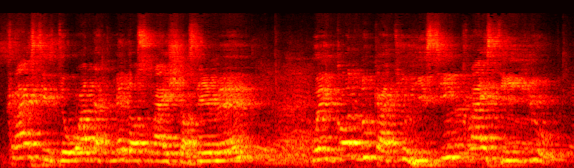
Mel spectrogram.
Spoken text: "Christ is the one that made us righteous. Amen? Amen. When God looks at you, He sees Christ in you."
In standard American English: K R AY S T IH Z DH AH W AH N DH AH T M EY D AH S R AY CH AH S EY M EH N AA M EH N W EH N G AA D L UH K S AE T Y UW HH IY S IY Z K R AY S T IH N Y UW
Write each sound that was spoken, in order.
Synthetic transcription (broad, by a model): K R AY S T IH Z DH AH W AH N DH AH T M EY D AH S R AY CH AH S EY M M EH N W EH N G AA D L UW K AA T Y UW HH IY S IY K R AY S T IH N Y UW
